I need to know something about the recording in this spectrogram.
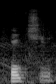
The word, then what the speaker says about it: forecastle: Folksel. Oh yeah, it's like one of those dumbass English town pronunciations.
